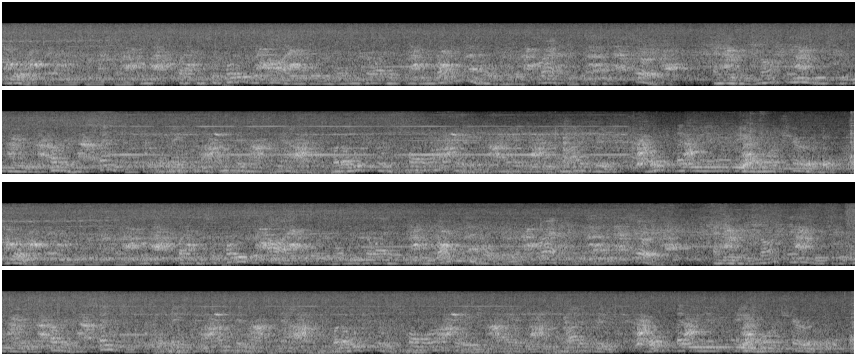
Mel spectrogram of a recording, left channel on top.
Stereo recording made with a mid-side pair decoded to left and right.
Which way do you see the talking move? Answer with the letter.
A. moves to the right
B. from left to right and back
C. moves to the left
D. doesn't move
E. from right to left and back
D.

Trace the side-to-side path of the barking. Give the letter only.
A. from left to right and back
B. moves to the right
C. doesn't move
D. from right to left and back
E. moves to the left
C.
